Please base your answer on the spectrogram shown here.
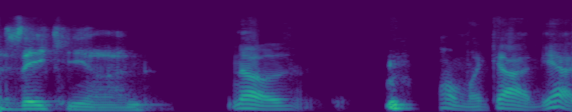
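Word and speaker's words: Zacian: did um about the I call it zatheon but he was saying zacion like the um the new uh Crown Zenith collection box that came out so maybe maybe I just mispronounced every single Pokemon wait ah now I can't even yeah that's how you say it right I've always said zakian no oh my God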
